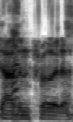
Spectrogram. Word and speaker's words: Schadenfreude: And, like, is that Shutter Freuden? Or I've never known how to pronounce that word properly. Like, I'm Schadenfreude.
